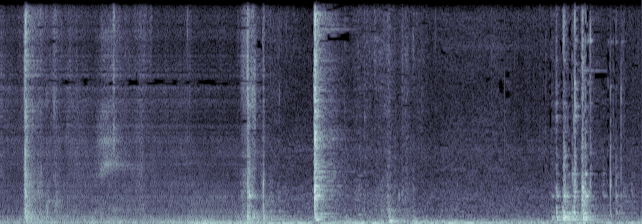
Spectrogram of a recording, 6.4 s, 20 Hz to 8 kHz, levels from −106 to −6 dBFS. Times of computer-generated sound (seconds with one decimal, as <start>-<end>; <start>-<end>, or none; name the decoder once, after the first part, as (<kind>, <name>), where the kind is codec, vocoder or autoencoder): 0.0-2.7 (vocoder, WaveNeXt)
